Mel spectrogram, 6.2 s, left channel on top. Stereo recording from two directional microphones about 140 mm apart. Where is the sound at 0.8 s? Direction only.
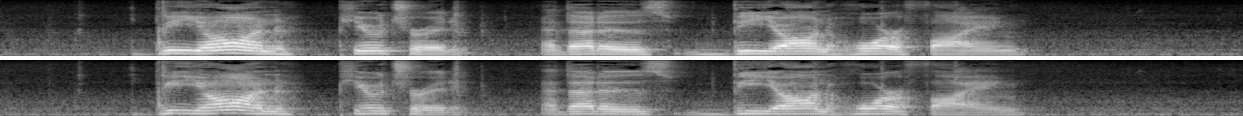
15° left (ahead or behind).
